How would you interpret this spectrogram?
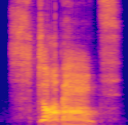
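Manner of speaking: explosive angry yell; mad. Real, not acted. Gamer to the enemy that keeps attacking, mad yell. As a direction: shout it at full force, exasperated. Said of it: "Sorry, I'm really mad about it".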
